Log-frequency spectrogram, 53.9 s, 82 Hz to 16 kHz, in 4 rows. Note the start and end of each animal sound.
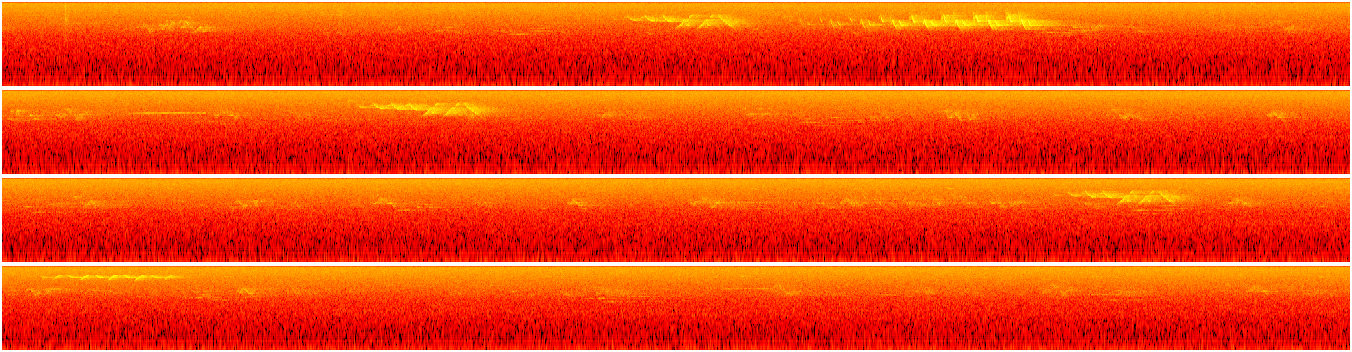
0.0s-21.7s: Red-eyed Vireo (Vireo olivaceus)
4.9s-5.6s: Wood Thrush (Hylocichla mustelina)
6.1s-7.5s: Chestnut-sided Warbler (Setophaga pensylvanica)
7.9s-10.5s: Ovenbird (Seiurus aurocapilla)
10.4s-10.8s: Wood Thrush (Hylocichla mustelina)
14.7s-15.6s: White-throated Sparrow (Zonotrichia albicollis)
16.9s-18.5s: Chestnut-sided Warbler (Setophaga pensylvanica)
21.3s-22.1s: Wood Thrush (Hylocichla mustelina)
22.8s-53.2s: Red-eyed Vireo (Vireo olivaceus)
30.7s-31.6s: Wood Thrush (Hylocichla mustelina)
34.1s-34.8s: Wood Thrush (Hylocichla mustelina)
34.8s-37.3s: Ovenbird (Seiurus aurocapilla)
37.4s-38.9s: Chestnut-sided Warbler (Setophaga pensylvanica)
37.7s-38.9s: Wood Thrush (Hylocichla mustelina)
40.6s-42.3s: Black-and-white Warbler (Mniotilta varia)
42.2s-42.8s: Wood Thrush (Hylocichla mustelina)
46.2s-47.0s: Wood Thrush (Hylocichla mustelina)

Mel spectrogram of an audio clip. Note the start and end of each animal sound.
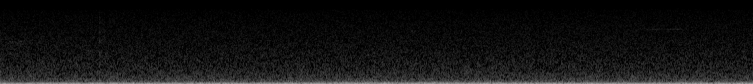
6.4s-6.9s: Black-throated Green Warbler (Setophaga virens)

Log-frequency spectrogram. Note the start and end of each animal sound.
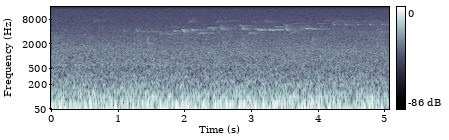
1.0s-5.1s: Winter Wren (Troglodytes hiemalis)

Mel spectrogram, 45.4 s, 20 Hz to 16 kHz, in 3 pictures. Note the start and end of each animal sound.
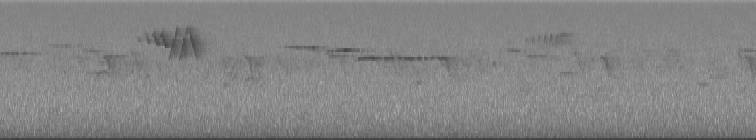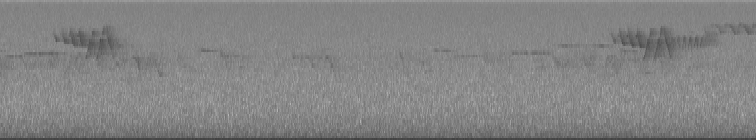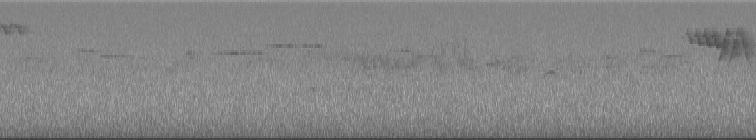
0.0s-1.8s: White-throated Sparrow (Zonotrichia albicollis)
1.7s-2.8s: Black-capped Chickadee (Poecile atricapillus)
2.0s-2.3s: Veery (Catharus fuscescens)
2.6s-4.1s: Chestnut-sided Warbler (Setophaga pensylvanica)
5.2s-9.3s: White-throated Sparrow (Zonotrichia albicollis)
8.7s-9.2s: Veery (Catharus fuscescens)
10.1s-10.9s: Black-capped Chickadee (Poecile atricapillus)
10.3s-11.7s: Black-throated Blue Warbler (Setophaga caerulescens)
12.0s-12.5s: Veery (Catharus fuscescens)
14.6s-15.7s: Black-capped Chickadee (Poecile atricapillus)
15.6s-16.6s: White-throated Sparrow (Zonotrichia albicollis)
16.1s-17.8s: Chestnut-sided Warbler (Setophaga pensylvanica)
19.0s-20.0s: Black-capped Chickadee (Poecile atricapillus)
23.7s-24.9s: Black-capped Chickadee (Poecile atricapillus)
25.2s-27.7s: White-throated Sparrow (Zonotrichia albicollis)
27.2s-28.8s: Chestnut-sided Warbler (Setophaga pensylvanica)
28.1s-29.7s: Black-throated Blue Warbler (Setophaga caerulescens)
28.9s-31.1s: Black-and-white Warbler (Mniotilta varia)
31.7s-32.9s: Black-capped Chickadee (Poecile atricapillus)
34.5s-36.9s: White-throated Sparrow (Zonotrichia albicollis)
39.0s-41.8s: Rose-breasted Grosbeak (Pheucticus ludovicianus)
43.0s-44.0s: Black-capped Chickadee (Poecile atricapillus)
43.8s-45.4s: Chestnut-sided Warbler (Setophaga pensylvanica)

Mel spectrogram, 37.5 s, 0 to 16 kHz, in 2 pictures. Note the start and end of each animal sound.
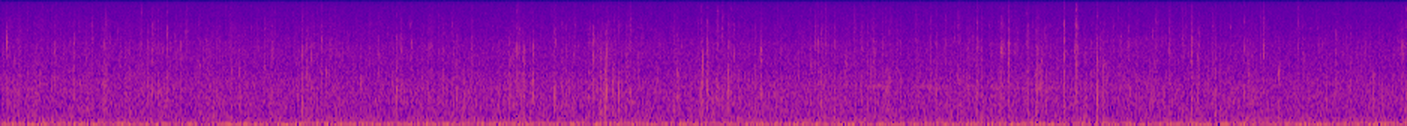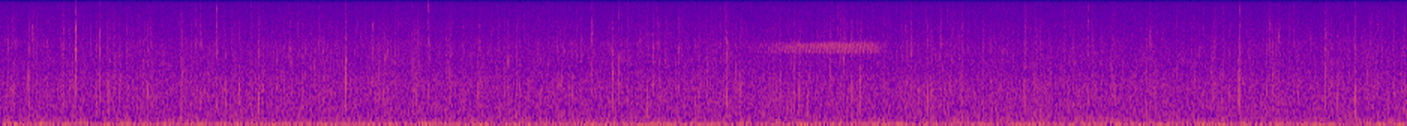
11.4s-14.1s: Common Raven (Corvus corax)
28.6s-30.5s: Pine Warbler (Setophaga pinus)

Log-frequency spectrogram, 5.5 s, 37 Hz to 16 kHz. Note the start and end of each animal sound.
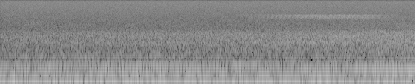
3.0s-5.5s: Pine Warbler (Setophaga pinus)

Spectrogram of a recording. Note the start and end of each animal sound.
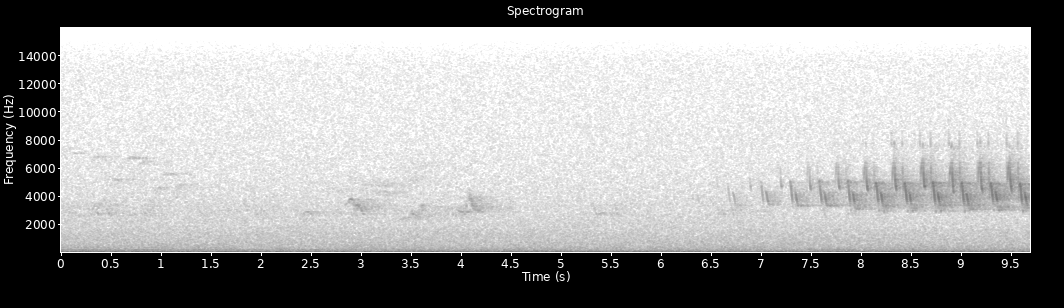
0.0s-1.4s: Brown Creeper (Certhia americana)
0.0s-6.9s: Red-eyed Vireo (Vireo olivaceus)
1.8s-4.5s: Scarlet Tanager (Piranga olivacea)
6.5s-9.7s: Ovenbird (Seiurus aurocapilla)

